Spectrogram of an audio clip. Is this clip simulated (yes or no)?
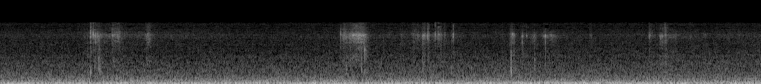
yes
